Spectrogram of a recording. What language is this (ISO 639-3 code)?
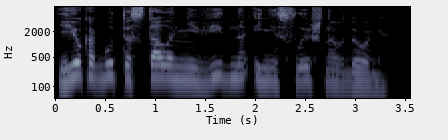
rus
